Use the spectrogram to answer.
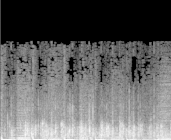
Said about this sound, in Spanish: Usted vio cuando es operador, se puso los aplausos.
